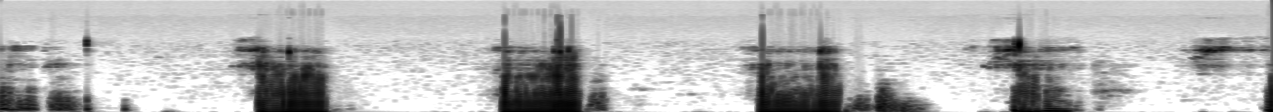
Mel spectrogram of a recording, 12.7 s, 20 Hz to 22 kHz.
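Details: Small dog asleep: loud, low, rattling snores in regular bursts about every 2.5 seconds, roughly 24 a minute; snoring.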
